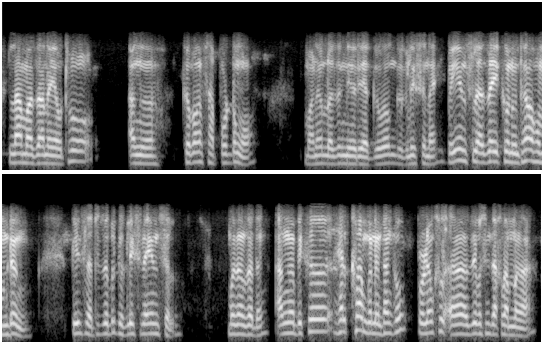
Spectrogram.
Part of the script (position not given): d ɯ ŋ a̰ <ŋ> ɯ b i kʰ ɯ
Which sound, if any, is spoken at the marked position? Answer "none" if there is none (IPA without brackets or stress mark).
ŋ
